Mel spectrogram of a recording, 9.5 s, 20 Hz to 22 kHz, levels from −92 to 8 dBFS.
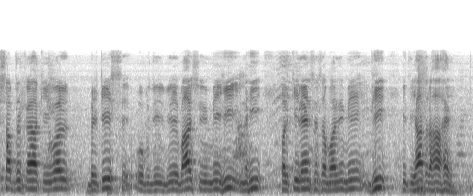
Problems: constant background noise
